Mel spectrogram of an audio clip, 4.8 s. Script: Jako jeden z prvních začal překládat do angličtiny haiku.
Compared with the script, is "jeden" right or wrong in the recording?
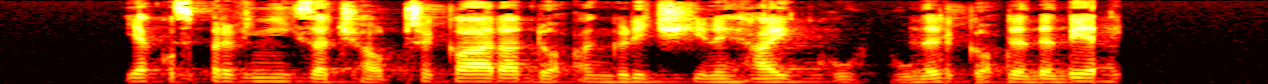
wrong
